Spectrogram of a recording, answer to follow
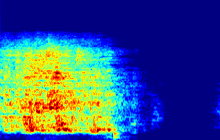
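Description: Toilet flushing: a short knock, then a rush of water that fades away after about a second and a half.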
